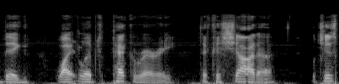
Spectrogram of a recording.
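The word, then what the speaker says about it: queixada: specimens of the big wh lipped Peary the kashada which is pronounced kashata of the Brazilians which would make our collection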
